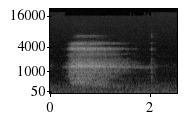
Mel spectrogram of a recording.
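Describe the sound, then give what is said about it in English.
A slow, deep breath taken during a guided relaxation exercise: one soft, airy breath swells, then fades gradually over about a second. It is quiet and heard alone, with a faint click afterward. “one last breath, in, out.”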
